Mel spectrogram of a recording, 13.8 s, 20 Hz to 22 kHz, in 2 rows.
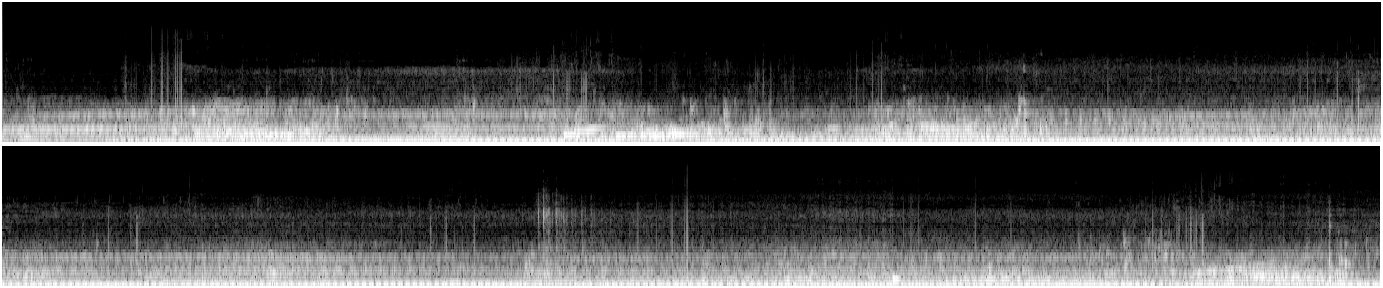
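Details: Humpback whale mother and calf recorded underwater off the Ogasawara Islands, Japan, on 11 February 2021 during whale watching; low wavering moans and bending tonal calls rise and fall over a steady low rumble and gurgling water.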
